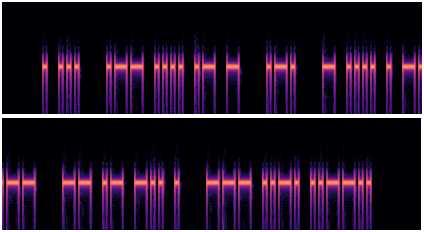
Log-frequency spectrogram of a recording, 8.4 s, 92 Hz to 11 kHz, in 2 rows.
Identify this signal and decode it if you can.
Morse code, heard as a keyed tone, about 32 wpm, 700 Hz. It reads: ES WHAT R THEY MADE OF?
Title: Sentences from Top 200 Words and Abbreviations 30wpm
